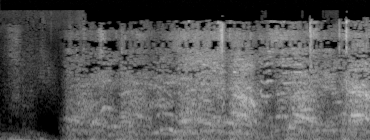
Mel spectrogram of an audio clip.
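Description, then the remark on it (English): A screaming mob of protesters outside a door at a University of New Mexico event, while people inside, including police, try to keep the doors closed. A continuous, chaotic roar of many overlapping raised voices, with low rumbling and sharper yells, beginning abruptly after a brief quieter moment. “people trying to keep the door closed because this screaming mob outside.”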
